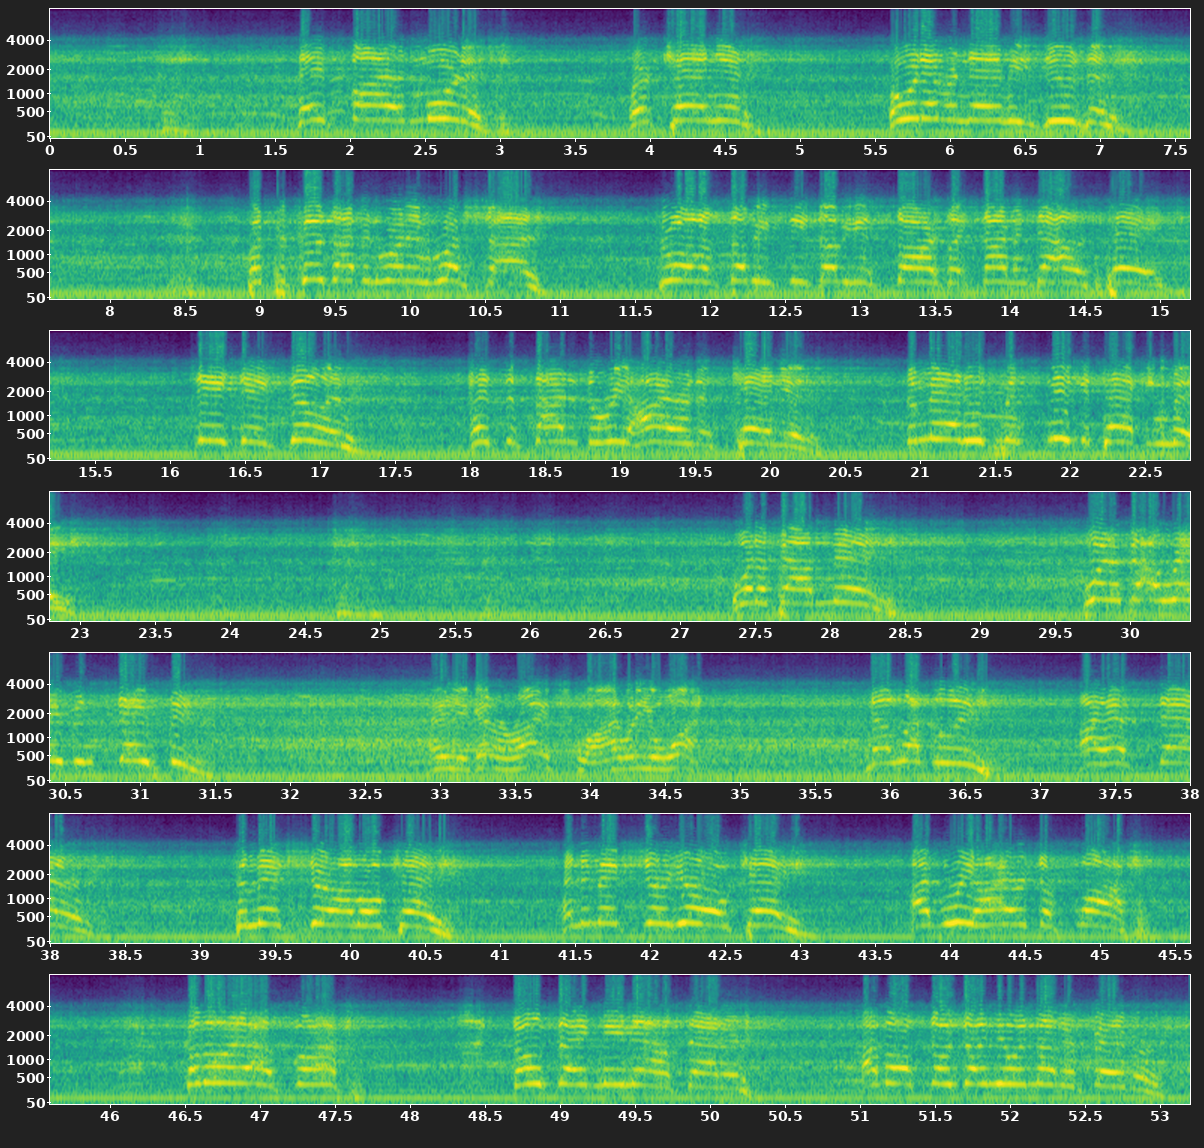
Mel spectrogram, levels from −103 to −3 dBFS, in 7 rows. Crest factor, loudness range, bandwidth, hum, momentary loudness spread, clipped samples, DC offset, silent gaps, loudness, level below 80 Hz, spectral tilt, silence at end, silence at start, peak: 10 dB; 3 LU; 8 kHz; 60 Hz at -25 dBFS; 14 LU; 0.5%; 0.6%; none; -9 LUFS; -28 dBFS; -5.5 dB/octave; 0 s; 0 s; 0 dBFS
